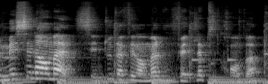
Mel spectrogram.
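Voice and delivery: ordinary talk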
